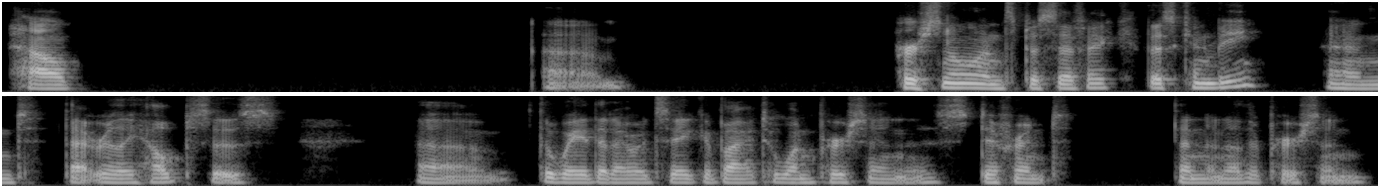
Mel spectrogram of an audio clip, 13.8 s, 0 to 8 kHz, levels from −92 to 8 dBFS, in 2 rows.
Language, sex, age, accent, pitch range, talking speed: English, male, 20-39, American, 125-150 Hz, 125 wpm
